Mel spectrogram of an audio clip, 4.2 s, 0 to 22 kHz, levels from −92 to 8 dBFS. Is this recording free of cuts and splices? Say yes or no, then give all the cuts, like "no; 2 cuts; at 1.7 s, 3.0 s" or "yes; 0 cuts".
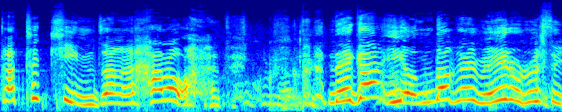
no; 1 cut; at 2.3 s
